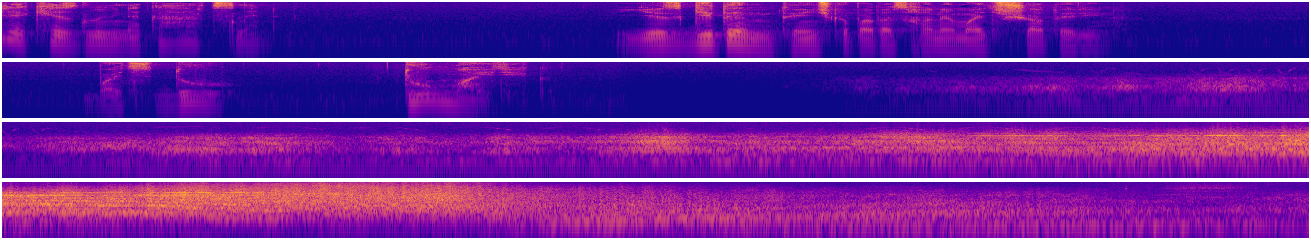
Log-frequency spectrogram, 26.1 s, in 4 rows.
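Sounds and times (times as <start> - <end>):
speech: 0.0 - 1.5, 3.1 - 5.6, 7.0 - 7.8, 8.5 - 9.3
whining tone sweeping downward: 10.6 - 25.2
airplane engine roar at an airport: 10.6 - 26.1.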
